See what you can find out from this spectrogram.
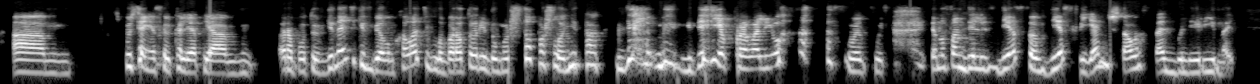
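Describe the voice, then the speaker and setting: A woman with a plain, everyday voice, a fairly high pitch and lively intonation, at a moderate pace in a dry, close sound with no echo. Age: 30s. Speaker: sustainability consultant, former geneticist. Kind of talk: casual interview.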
